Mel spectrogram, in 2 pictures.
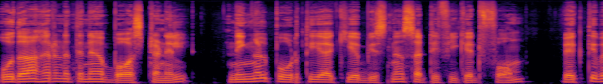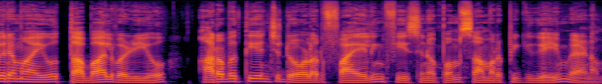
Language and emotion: Malayalam, neutral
